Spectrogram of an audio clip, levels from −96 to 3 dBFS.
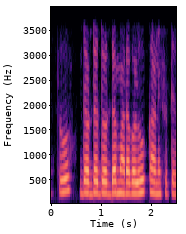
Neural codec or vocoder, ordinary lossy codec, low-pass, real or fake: codec, 16 kHz, 4 kbps, FunCodec, trained on Chinese and English, 50 frames a second; none; 3.6 kHz; fake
